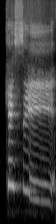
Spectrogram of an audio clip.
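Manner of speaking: sudden loud shout of a name; loud call. Real, not acted. Streamer greeting viewer Casey with a loud shout. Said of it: "that was loud".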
